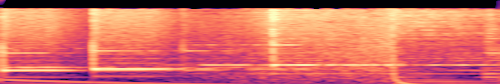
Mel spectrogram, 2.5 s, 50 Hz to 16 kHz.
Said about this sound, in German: Ding dong, Kasse 3 öffnet für Sie.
